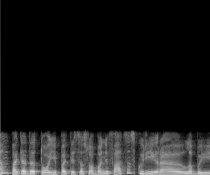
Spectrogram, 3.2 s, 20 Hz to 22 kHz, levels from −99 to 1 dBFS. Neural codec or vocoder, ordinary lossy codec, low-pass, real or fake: none; Opus, 64 kbps; 5.4 kHz; real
